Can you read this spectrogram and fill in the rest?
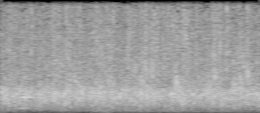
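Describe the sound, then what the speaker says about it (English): Audience at the EMC Global Megalaunch event in New York gives loud, dense, continuous applause, close and steady throughout with no talking over it. "Clap for me because I need the applause."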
